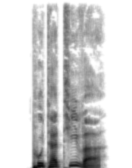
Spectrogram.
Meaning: inflection of putativ: 1. strong/mixed nominative masculine singular 2. strong genitive/dative feminine singular 3. strong genitive plural
- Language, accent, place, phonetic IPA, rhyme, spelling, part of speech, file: German, Germany, Berlin, [putaˈtiːvɐ], -iːvɐ, putativer, adjective, De-putativer.ogg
